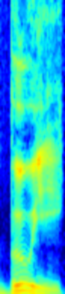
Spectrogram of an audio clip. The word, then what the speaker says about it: Bowie: where the was it it's pronounced Bowie County Texarkana sort of sketchy okay periscope Tiger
